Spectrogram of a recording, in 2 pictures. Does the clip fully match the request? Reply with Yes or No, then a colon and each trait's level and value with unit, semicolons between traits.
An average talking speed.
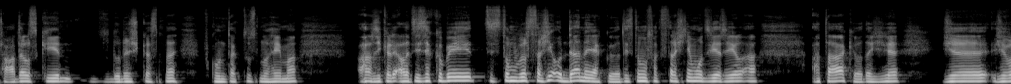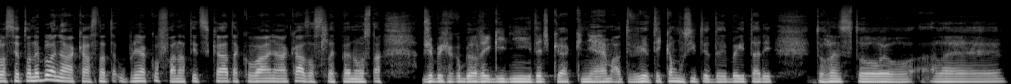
No: fast, 200 wpm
